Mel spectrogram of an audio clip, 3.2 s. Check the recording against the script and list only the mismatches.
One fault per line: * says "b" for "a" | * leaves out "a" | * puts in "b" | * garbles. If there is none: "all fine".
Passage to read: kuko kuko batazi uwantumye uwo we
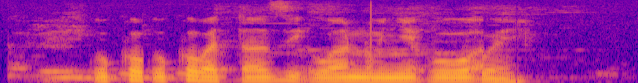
all fine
